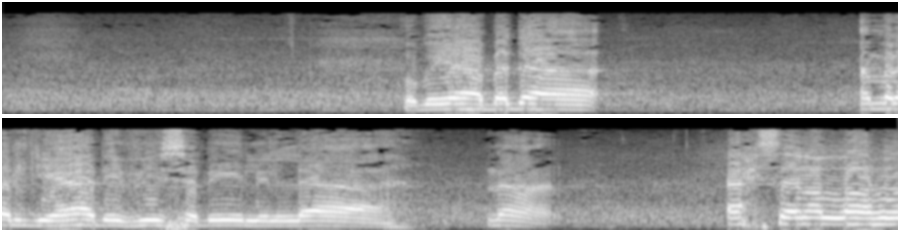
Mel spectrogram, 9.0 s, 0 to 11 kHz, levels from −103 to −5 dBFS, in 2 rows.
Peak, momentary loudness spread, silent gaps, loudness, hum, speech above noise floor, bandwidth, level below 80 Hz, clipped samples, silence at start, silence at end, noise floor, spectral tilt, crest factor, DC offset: -2 dBFS; 23 LU; none; -11 LUFS; none; 24 dB; 8 kHz; -44 dBFS; under 0.1%; 0 s; 0 s; -34 dBFS; -5 dB/octave; 10 dB; under 0.1%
